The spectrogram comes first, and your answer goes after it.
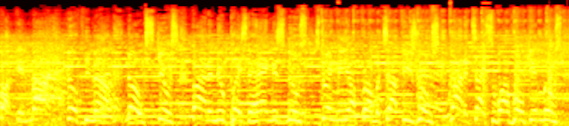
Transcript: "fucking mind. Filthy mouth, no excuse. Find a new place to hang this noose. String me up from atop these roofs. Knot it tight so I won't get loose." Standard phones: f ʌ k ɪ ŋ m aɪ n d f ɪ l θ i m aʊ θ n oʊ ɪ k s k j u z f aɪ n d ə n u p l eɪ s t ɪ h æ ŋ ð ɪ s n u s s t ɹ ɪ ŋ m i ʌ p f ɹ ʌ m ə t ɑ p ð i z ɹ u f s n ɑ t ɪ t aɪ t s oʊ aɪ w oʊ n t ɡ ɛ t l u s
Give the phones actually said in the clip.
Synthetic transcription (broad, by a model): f ʌ k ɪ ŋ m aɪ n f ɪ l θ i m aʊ t n oʊ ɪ k s k j u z f aɪ n d ə n u p l eɪ s t ɪ h æ ŋ ð ɪ s n u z s t ɹ ɪ ŋ m i ʌ p f ɹ ʌ m ə t ɑ p ð i z ɹ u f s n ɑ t ɪ t aɪ t s oʊ aɪ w oʊ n ɡ ɛ t l u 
